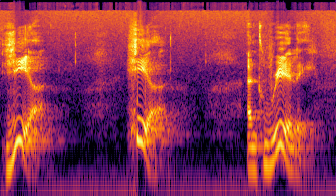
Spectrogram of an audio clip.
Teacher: So as you say ear, your mouth should open a little bit, starting on the I and finishing on the ear. As in the words year, here, and really. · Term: diphthong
